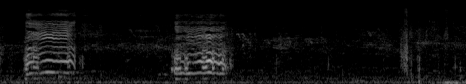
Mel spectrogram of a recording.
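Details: Baby goat bleating twice, two short, high, quavering cries about a second and a half apart, over faint background hiss and a soft distant noise at the end.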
